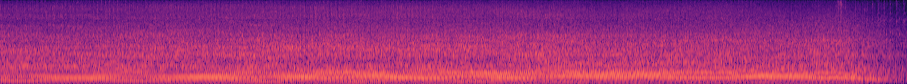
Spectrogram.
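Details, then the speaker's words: Yard Machines mower with a newer Briggs engine, after repairing its recoil clock spring and starter rope and topping up the oil. Run without the air filter and its box, it drones smoothly and evenly, then winds down; it now runs properly. "so it runs pretty good now I don't want a mall or test anything on it just because it doesn't have that air filter and the box that goes over it"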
